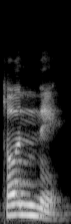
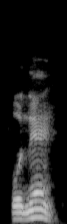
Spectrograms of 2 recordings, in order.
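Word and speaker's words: φωνή: Tonne. Tama po ba, Brad? Tonne. Tonne e. Hindi. A voice. Ganyan eh, fee. Fee yan, fee. Omega, fo. Fone. Oh, fone pala yun.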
